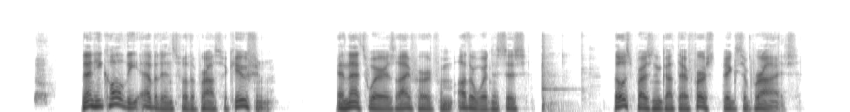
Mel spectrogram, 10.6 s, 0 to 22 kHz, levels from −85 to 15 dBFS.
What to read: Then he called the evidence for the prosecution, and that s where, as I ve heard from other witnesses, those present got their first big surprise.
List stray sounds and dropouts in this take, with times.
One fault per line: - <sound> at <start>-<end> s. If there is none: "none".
- bark at 0.4-0.7 s
- thud at 6.8-7.5 s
